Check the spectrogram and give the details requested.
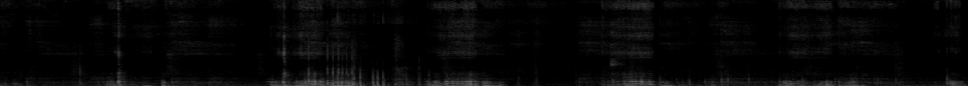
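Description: Soft, snuffly snoring with rough, raspy breaths at irregular intervals, several animals breathing together. Puppy snoring.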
